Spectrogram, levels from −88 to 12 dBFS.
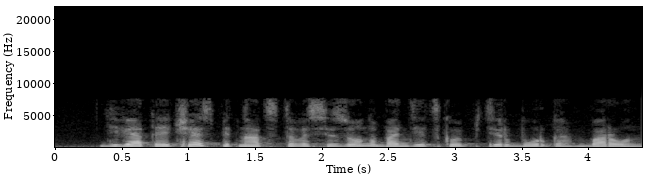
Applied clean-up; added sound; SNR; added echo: none; none; none; none.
